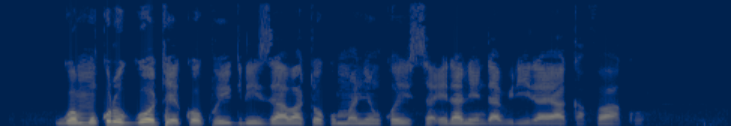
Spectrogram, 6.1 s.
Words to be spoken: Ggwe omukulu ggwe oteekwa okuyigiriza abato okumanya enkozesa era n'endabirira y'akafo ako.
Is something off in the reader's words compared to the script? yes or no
no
